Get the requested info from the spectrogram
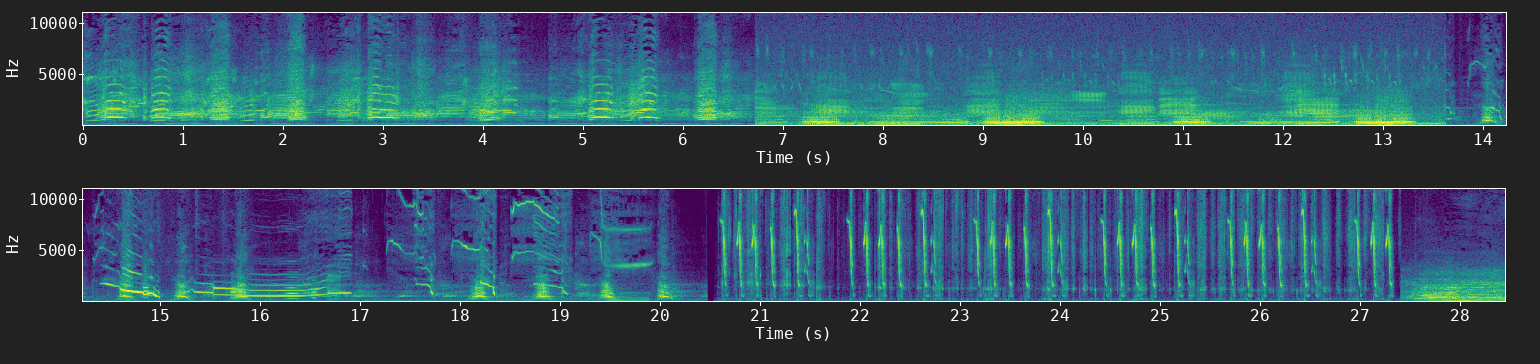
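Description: A run of different animal calls: Canada geese honking in repeated calls for the first several seconds, then other calls including gliding whistle-like cries and fast high chirping, and a cow starting to moo near the end.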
